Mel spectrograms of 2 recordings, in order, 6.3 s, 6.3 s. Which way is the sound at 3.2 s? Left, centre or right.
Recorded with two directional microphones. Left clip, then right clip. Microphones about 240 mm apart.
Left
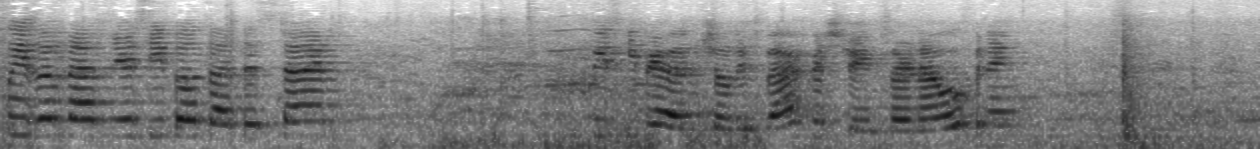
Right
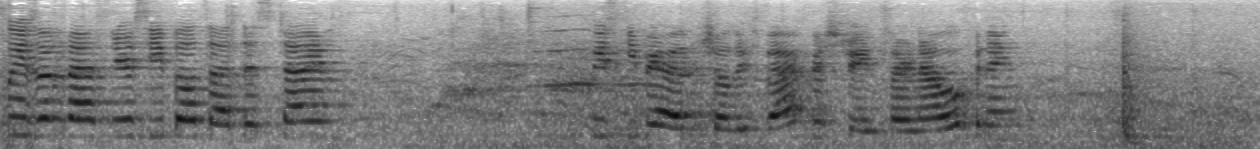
Right.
